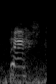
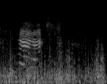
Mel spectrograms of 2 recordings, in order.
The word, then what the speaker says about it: Pest: We say Pest, not Pest, because Pest is a kind of an epidemic, you know, so please be careful here with this.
